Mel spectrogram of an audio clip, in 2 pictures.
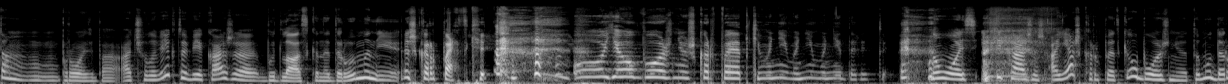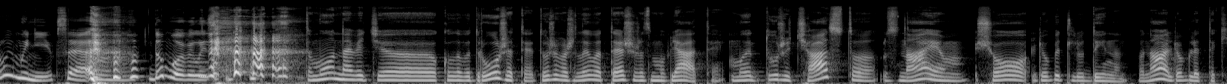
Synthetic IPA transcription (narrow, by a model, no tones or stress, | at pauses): t̪ɑmpɾɔzʲbɐɐ̰t͡ʃɔlˠɔʋʲikt̪ɔbʲikɑʒɛbʊdʲlˠɑskɐnɛd̪ɐɾujmenʲiʃkɐrpɛt̪kʲʰɪ | ojaɔboʒnʲʊjʊʃkɐrpɛt̪kʲɪmenʲimenʲimenʲid̪ɐɾʲit̪ɪ̥nuosʲit̪ɪkɑʒeʃɐ̰jaʃkɐrpɛt̪kɪɔbɔʒnʲʊjʊt̪ɔmud̪ɐɾujmenʲiwsɛ | d̪ɔmɔʋʲɪlˠɪsʲ | t̪ɔmunɑʋʲitʲkɔlˠɪʋɪd̪ɾuʒɪt̪ɛd̪uʒɛʋɐʒlˠɪʋɔt̪ɛʒrɔzmɔwlʲɑt̪ɪ̰mɪd̪uʒɛt͡ʃɑst̪ɔznɑjemʃt͡ʃɔlʲubʲɐtʲlʲʊd̪ɪnɐʋɔnɑlʲublʲɐt̪ːɐkʲi̥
